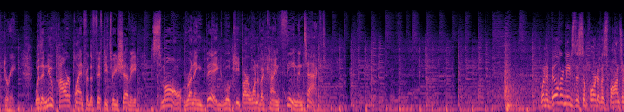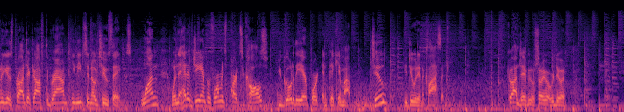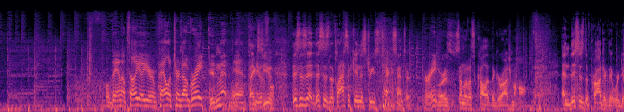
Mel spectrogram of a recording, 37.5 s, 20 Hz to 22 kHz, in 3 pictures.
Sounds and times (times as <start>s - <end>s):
Music: 0.0s - 37.4s
Speech: 22.6s - 23.8s, 27.1s - 35.6s, 36.2s - 37.4s.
